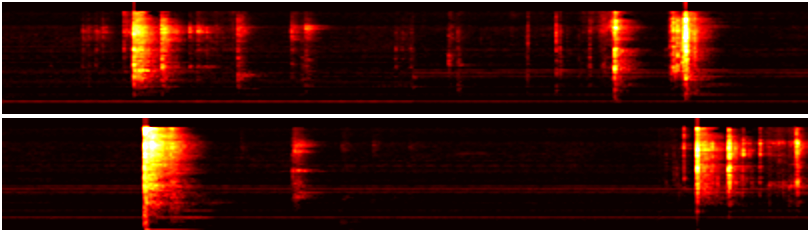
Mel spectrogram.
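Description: Dart Zone Storm Squad spring-powered pistol blaster: a few sharp plastic clicks and clacks of handling and priming, then one louder snap of a dart shot about six seconds in, and a quick cluster of clicks near the end. A steady electrical hum runs underneath.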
